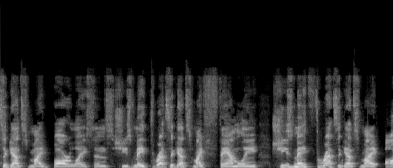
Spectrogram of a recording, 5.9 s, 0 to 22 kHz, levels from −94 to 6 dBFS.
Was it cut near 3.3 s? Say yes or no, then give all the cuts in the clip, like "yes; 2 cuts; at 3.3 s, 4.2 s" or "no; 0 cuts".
no; 0 cuts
